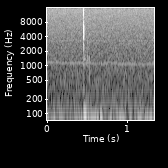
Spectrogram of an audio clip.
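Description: A single sharp computer mouse click while drafting center lines in CAD software, one crisp tick near the start over a faint steady hum in a quiet room.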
